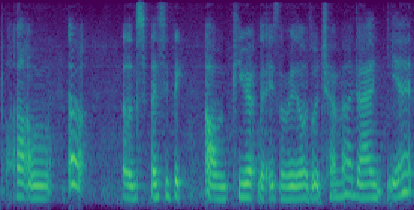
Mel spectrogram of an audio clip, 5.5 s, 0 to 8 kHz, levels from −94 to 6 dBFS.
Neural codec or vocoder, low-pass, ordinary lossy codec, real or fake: codec, 16 kHz, 1 kbps, FunCodec, trained on LibriTTS, 50 frames a second; none; none; fake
